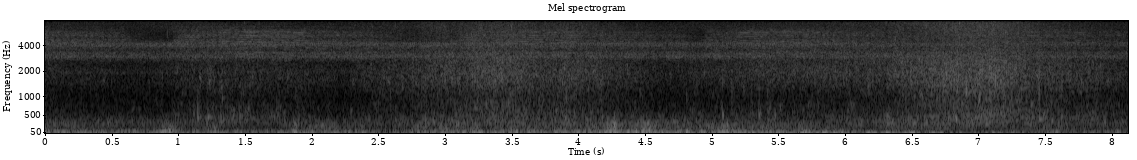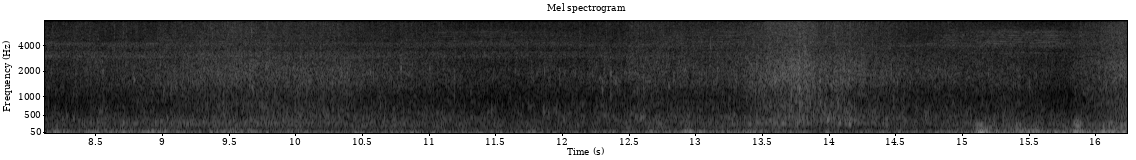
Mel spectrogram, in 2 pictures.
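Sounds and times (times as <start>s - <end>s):
summer seaside breeze: 0.0s - 16.2s.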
